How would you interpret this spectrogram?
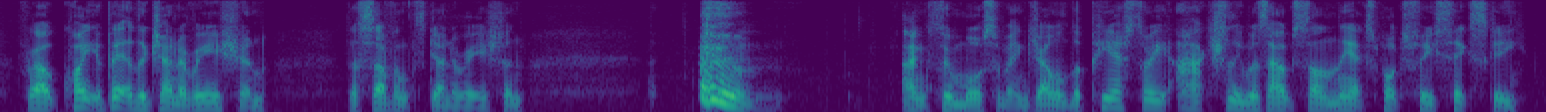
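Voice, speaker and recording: A man's voice: mid-range voice, dry recording, studio quality. Nasal British guy with a cold. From United Kingdom. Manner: rambling, lots of uhs and restarts. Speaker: video game reviewer. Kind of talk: casual unboxing review monologue.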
